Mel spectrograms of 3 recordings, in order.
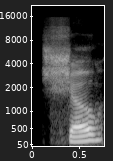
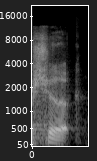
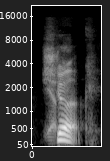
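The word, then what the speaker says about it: Shough: How do you say that, Mark? I know you corrected me on that, but Tyler Shook. Shook. Yep. So weird. I'll never get that. I'm gonna have to purposefully misspell his name just so I pronounce it right.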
